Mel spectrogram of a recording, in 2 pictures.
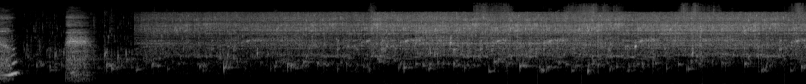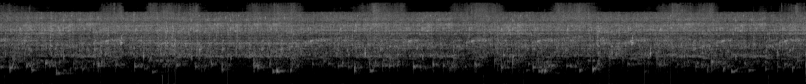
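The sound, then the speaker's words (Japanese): Tap water runs for rinsing, starting with a brief uneven splash and then settling into a steady, bright rushing hiss that continues unbroken and alone. “洗い流していきますので”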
